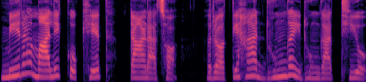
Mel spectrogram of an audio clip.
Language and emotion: Nepali, neutral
